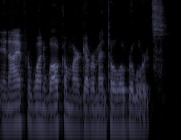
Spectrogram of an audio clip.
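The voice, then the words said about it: Deadpan ironic delivery. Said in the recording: “He's not being serious. He's really not. ... deadpan irony”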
